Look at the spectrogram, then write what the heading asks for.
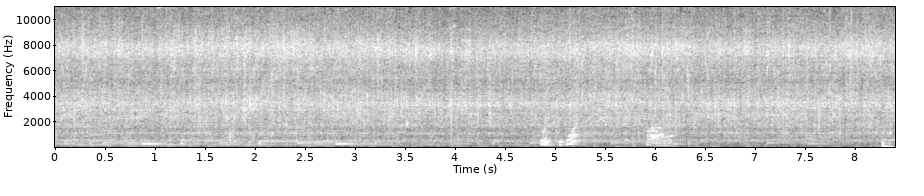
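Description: Chicken pieces, onions, potatoes and whole spices sizzling in hot oil in a pressure cooker pan: a steady frying hiss.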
